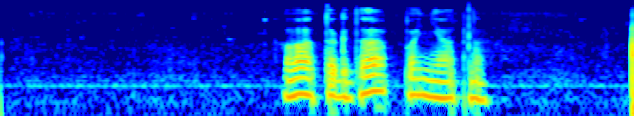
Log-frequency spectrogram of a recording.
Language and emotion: Russian, sad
